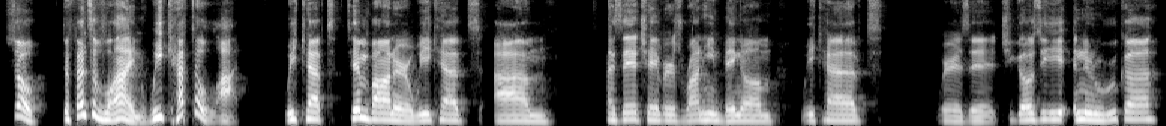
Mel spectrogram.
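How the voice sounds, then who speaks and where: A man with a hoarse voice from being sick, chatting casually through a solo football roster breakdown with fillers and restarts. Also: on the high side, unhurried, no room sound, clean studio sound. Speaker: sports podcast host.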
